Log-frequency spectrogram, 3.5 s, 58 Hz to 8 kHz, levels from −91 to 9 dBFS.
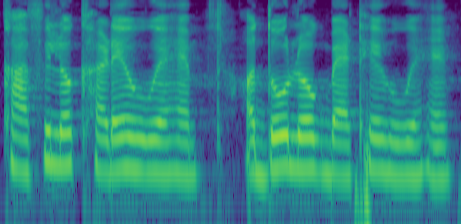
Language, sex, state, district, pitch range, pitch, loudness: Hindi, female, Gujarat, Valsad, 175-195 Hz, 185 Hz, -16 LUFS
